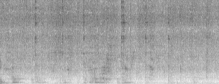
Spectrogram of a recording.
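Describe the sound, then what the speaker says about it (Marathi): Onion and vegetables stirred and frying in a pan on a gas stove, a steady close sizzle with repeated scraping stir strokes throughout. "ते चांगलं हलवून कांदा चांगला शिजू द्या."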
